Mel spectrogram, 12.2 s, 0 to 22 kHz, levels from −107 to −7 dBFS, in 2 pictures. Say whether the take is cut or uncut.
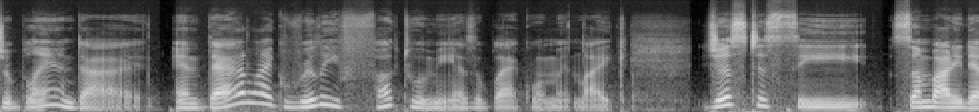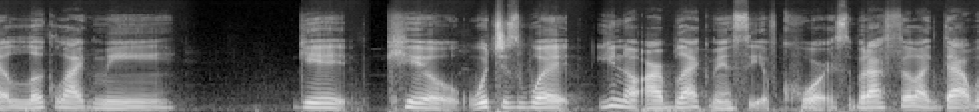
cut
